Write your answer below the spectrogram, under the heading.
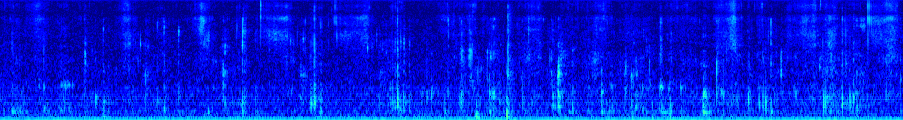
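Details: Dogs licking frozen coconut water popsicles: wet, smacking laps and small crunches come in an irregular, rapid patter, several per second, over a steady low hum.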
